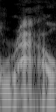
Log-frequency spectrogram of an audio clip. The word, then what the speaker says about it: Rowe: It's spelled row, like row your boat, R O W E, but pronounced Rao, as in the British word for fighting.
